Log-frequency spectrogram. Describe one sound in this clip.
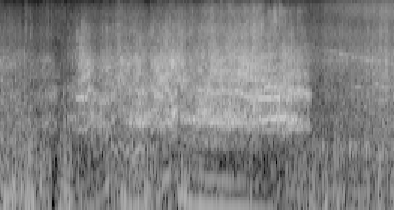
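Tyres screech loudly as a car slides around a bend.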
